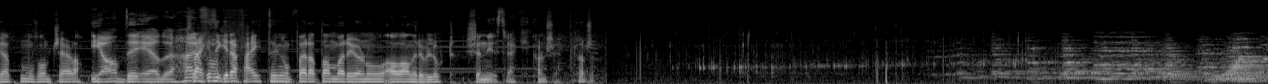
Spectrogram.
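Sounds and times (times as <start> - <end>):
speech: 0.0 - 6.1
beer being poured: 6.1 - 11.4.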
